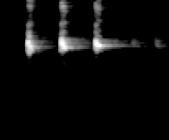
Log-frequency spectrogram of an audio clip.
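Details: Female sooty-headed bulbul calling a male: three short, sharp notes about a third of a second apart, each trailing into a thin fading whistle.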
